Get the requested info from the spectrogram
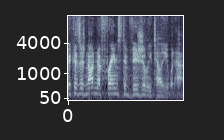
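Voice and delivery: normal talking voice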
